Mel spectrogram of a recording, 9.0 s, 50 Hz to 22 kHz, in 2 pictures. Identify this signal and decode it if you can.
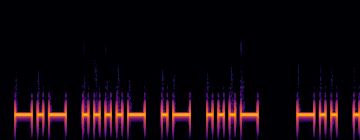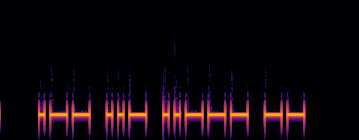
Morse code, heard as a keyed tone, about 17 wpm, 700 Hz. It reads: K4AV DE WU2M
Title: USA Callsign DE Callsign - 4 Characters - 17wpm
